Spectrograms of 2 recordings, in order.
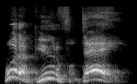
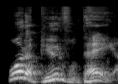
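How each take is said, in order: First: Excited. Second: Said in the usual way. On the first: Real, not acted. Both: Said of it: "I'm up sixteen hundred".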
